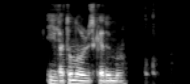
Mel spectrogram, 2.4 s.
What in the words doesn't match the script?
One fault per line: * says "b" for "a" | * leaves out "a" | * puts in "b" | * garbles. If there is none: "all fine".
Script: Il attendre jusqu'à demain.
all fine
